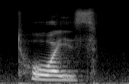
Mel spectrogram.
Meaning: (noun) plural of toy; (verb) third-person singular simple present indicative of toy
- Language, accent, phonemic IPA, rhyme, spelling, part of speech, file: English, US, /tɔɪz/, -ɔɪz, toys, noun / verb, En-us-toys.ogg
